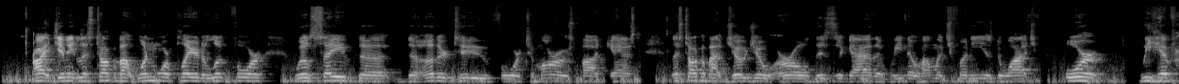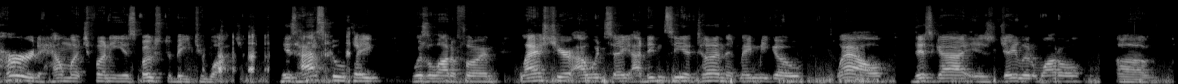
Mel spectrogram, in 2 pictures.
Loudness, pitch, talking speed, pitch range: -25 LUFS, 150 Hz, 215 wpm, 135-165 Hz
